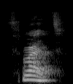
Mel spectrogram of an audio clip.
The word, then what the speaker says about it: threat: Um like for instance the word threat. Threat. Does that have a long e or a short e sound?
